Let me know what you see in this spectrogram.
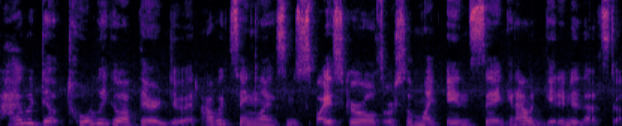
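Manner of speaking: ordinary talk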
